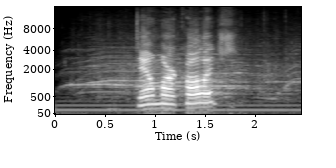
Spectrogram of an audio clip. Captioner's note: audience cheering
